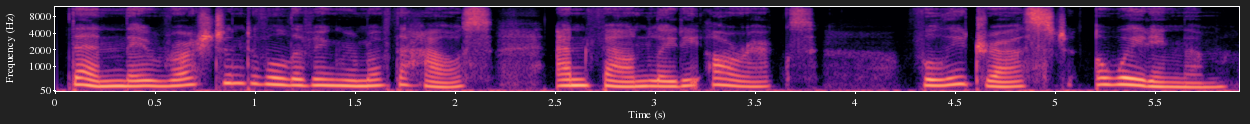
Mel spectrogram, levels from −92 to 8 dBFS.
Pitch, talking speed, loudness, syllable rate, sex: 225 Hz, 180 wpm, -15 LUFS, 5.6 syllables/s, female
